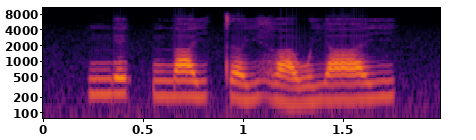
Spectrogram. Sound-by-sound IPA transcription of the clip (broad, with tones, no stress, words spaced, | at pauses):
ŋe˦˥k̚ na˧jt̪ə˨˩˦jva˨˩˨w ja˧˥j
